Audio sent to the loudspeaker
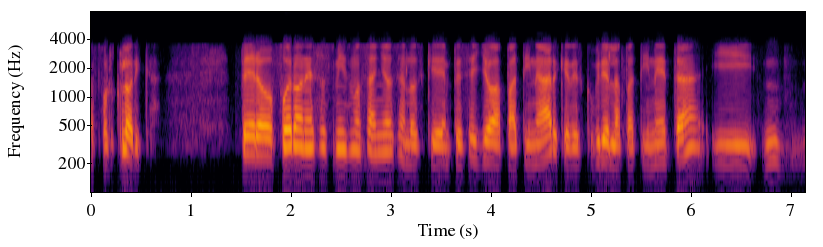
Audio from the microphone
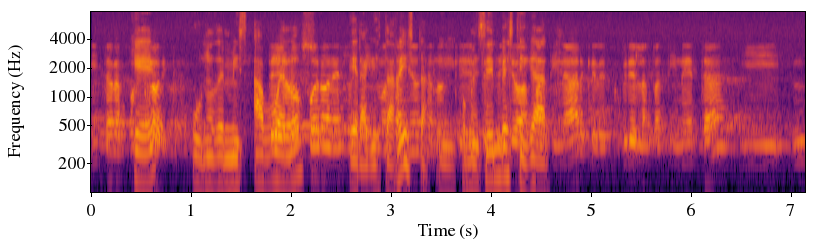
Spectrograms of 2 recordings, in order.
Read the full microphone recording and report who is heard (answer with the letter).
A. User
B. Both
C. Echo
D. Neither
B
